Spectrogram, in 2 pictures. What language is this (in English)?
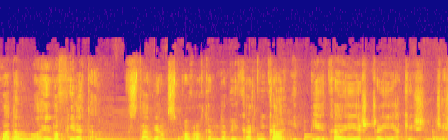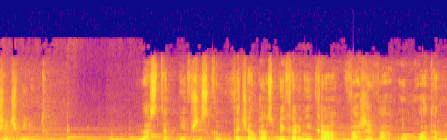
Polish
